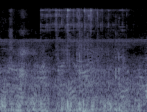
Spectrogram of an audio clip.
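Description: Background chatter of people talking at a distance, over an irregular low rumble and thumping on the microphone.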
